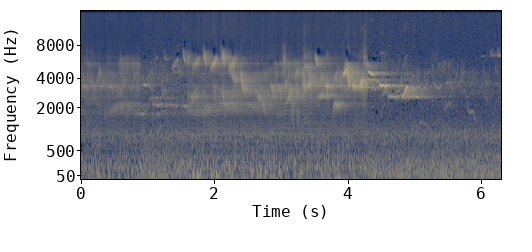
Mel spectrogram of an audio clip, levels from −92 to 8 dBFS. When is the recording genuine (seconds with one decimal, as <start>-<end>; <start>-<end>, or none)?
0.9-1.6; 4.3-6.3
